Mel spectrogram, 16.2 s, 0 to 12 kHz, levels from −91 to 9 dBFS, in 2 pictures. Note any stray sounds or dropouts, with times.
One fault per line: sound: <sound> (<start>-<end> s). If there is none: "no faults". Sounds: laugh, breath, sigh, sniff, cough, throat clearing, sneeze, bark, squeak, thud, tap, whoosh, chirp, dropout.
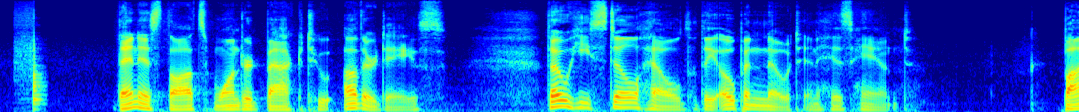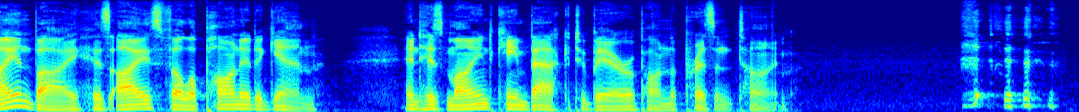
sound: thud (0.1-0.4 s)
sound: laugh (15.3-16.0 s)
